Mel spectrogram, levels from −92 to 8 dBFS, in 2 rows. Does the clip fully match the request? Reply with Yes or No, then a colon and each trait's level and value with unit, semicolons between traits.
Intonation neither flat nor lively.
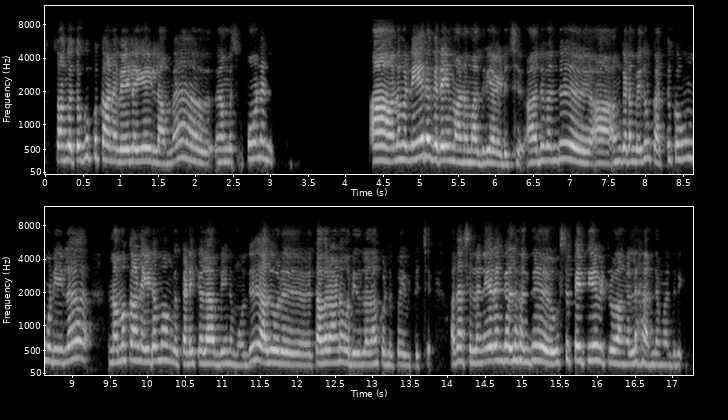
Yes: average, 3.8 semitones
